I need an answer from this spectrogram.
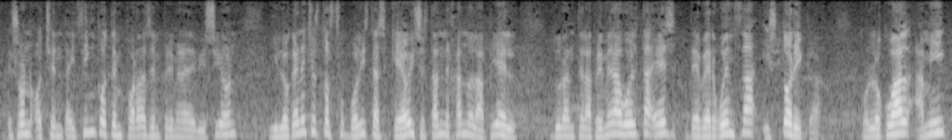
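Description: A man's voice: sits high, a little mellow, slight background noise. A man speaking bluntly on a football radio show, indignant and emphatic, repeating points. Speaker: football commentator. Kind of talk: radio sports talk.

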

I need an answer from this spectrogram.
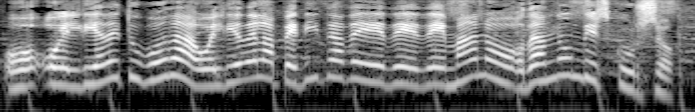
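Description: A woman hosting an afternoon radio program, talking in a lively, conversational way and prompting her guests. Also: high-pitched, fast, soft background music. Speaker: radio host.

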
